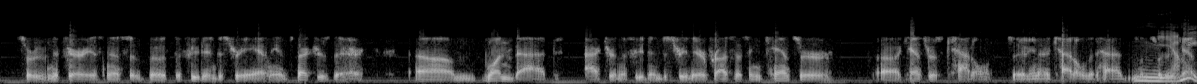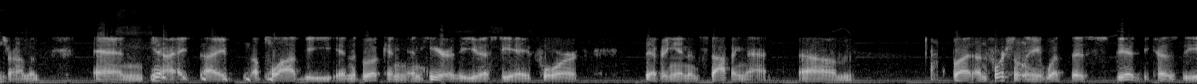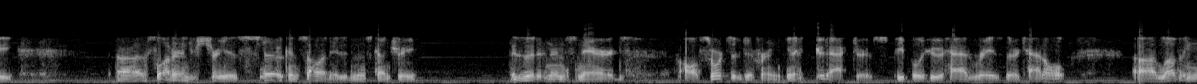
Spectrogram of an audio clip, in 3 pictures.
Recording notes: an intriguing phone conversation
